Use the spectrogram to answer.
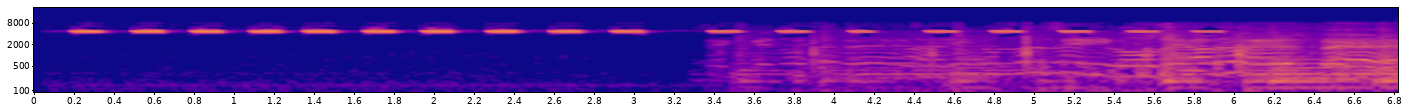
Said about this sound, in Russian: Вечер, и начинается концерт сверчков. Их стрекот слышен на каждой городской улице.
